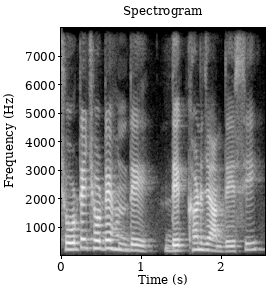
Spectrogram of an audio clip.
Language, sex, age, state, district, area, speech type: Punjabi, female, 45-60, Punjab, Fatehgarh Sahib, rural, spontaneous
